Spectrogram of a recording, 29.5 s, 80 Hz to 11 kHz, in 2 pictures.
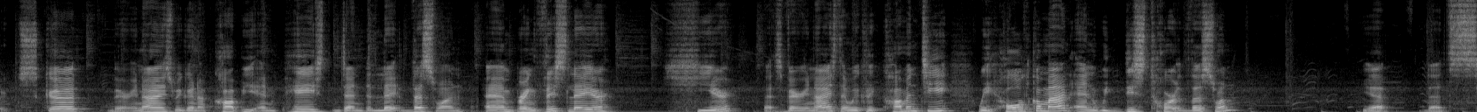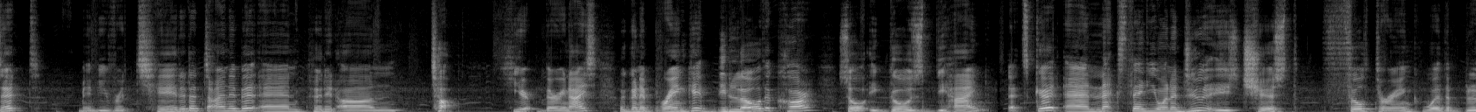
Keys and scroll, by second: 2.0 super+c, 2.2 super+v, 3.7 BackSpace, 3.7 Delete, 4.7 v, 8.5 super+t, 19.2 Return.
